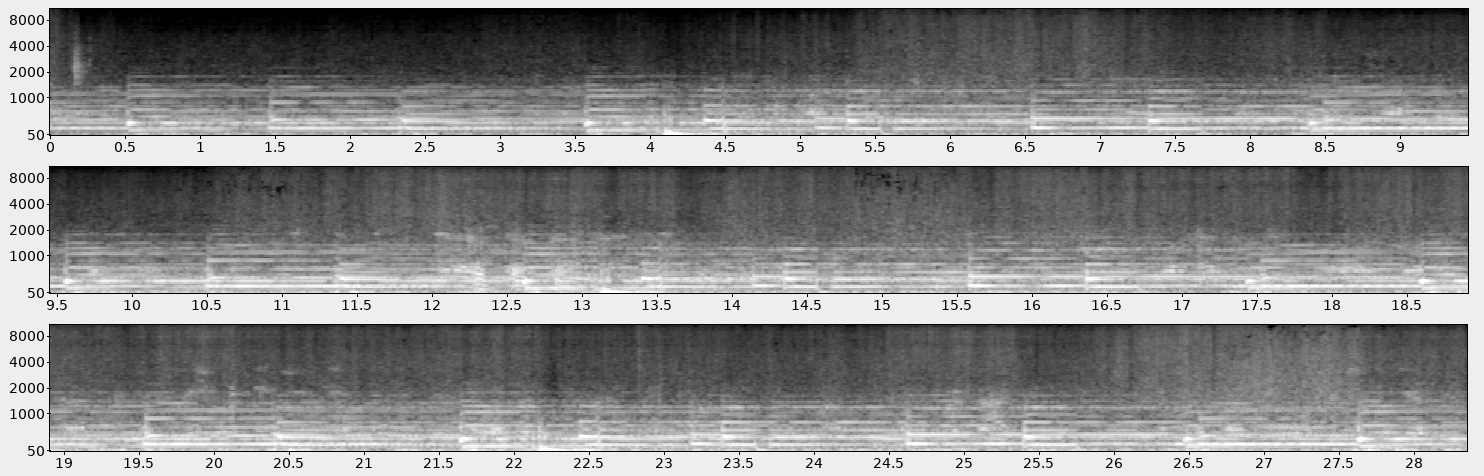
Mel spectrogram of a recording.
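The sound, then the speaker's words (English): Ambient tape loop music: layered, sustained tonal drones hold steady over a constant hissy, rain-like texture, with occasional low thumps and a slow repeating feel. There is no talking. “He does stuff with tape loops.”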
